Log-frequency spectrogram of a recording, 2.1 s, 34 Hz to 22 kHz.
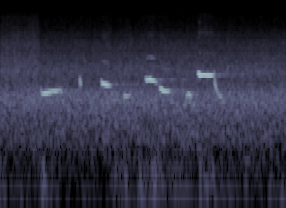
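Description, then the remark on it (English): Kauai o'o song, a forest bird of Kauai, Hawaii, recorded in the native rainforest of the Alakai Wilderness: a handful of short, pure whistled notes spaced irregularly, soft, over a steady background hiss, with no talking. “Sadly, the Kauai o'o's gentle song was heard for the last time nearly 20 years ago.”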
